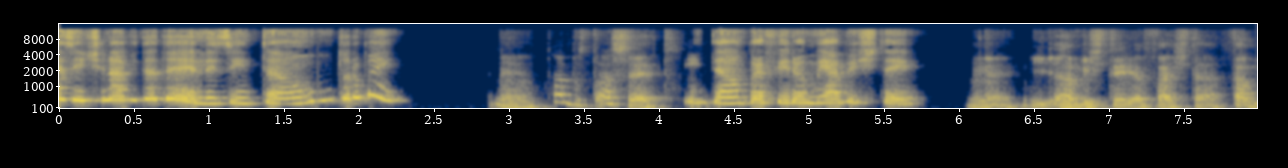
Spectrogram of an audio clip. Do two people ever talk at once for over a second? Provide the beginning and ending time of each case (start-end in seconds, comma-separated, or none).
none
